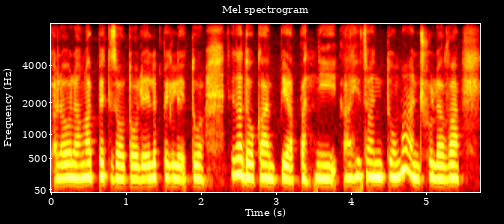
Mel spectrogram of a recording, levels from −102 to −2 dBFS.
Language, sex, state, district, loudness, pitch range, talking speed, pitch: Mizo, female, Mizoram, Aizawl, -17 LUFS, 190-205 Hz, 240 wpm, 195 Hz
